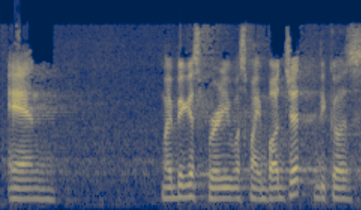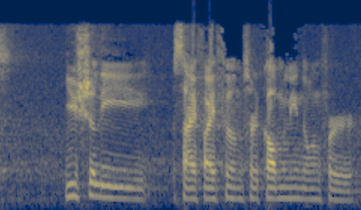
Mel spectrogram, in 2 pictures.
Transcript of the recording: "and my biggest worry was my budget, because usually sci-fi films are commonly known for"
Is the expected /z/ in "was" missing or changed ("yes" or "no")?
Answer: yes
